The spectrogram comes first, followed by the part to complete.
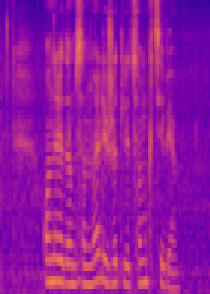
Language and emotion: Russian, neutral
